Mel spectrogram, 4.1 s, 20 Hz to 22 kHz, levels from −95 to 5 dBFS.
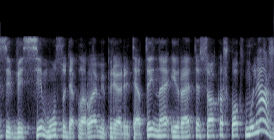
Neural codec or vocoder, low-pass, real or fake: none; 7.2 kHz; real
